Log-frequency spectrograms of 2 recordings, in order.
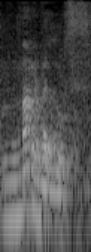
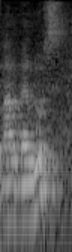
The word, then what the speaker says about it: marvelous: You want to say something is marvelous, is it? Well, that's how it's spelled. We don't, of course, say marveloose or marvelouse or anything like that. That's o u s at the end.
